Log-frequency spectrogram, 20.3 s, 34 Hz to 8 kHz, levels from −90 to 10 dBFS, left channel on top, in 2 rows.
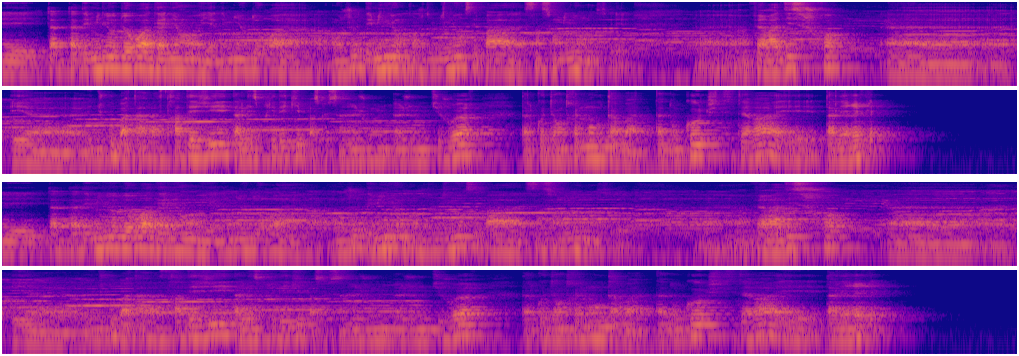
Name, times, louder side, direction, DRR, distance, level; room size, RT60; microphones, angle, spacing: voice 1, 0.0-8.5 8.8-18.9, left 3 dB, 85° left, 0.5 m, -34 dB
Singing, 0.7-14.4, right 1 dB, 45° right, 0.5 m, -41 dB
4.5 x 4.3 x 2.3 m
head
